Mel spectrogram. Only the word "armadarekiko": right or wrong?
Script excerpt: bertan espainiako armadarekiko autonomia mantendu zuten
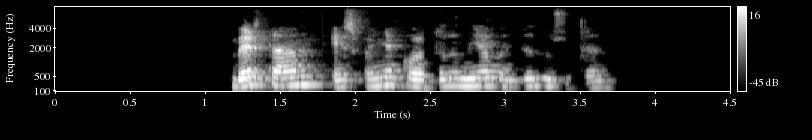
wrong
